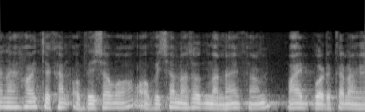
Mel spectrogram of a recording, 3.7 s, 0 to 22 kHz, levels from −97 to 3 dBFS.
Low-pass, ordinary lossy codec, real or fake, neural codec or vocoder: none; none; fake; codec, 16 kHz, 2 kbps, FunCodec, trained on Chinese and English, 25 frames a second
